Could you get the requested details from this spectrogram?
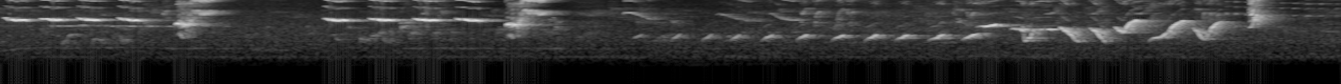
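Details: Song of a white-rumped shama from Sumatra, used as a lure to make other shamas sing: high ringing whistles in short trills, then a rapid run of repeated chirps building into loud rising slurred notes.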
